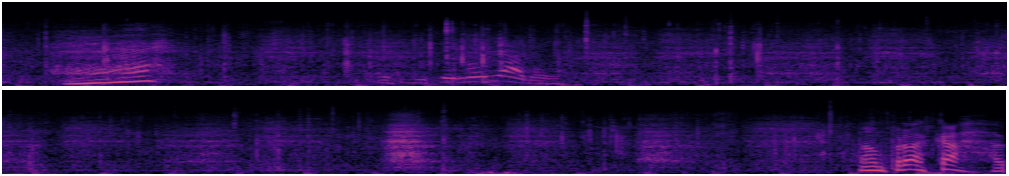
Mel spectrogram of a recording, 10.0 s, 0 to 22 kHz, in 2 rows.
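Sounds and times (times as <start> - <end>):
bike rattling and knocking: 0.0 - 10.0
tyres rolling over paving stones: 0.0 - 10.0.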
